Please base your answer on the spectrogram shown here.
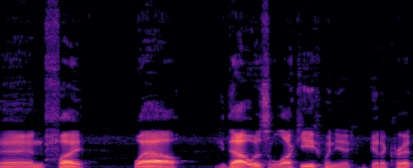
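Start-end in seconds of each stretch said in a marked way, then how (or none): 0.0-0.9 mock bored, flat narrator voice. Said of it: "He sounds so bored".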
